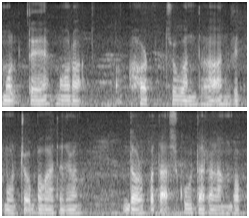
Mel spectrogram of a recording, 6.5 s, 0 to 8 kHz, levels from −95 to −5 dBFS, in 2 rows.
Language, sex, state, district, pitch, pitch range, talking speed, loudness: Mizo, male, Mizoram, Aizawl, 100 Hz, 100-105 Hz, 190 wpm, -21 LUFS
